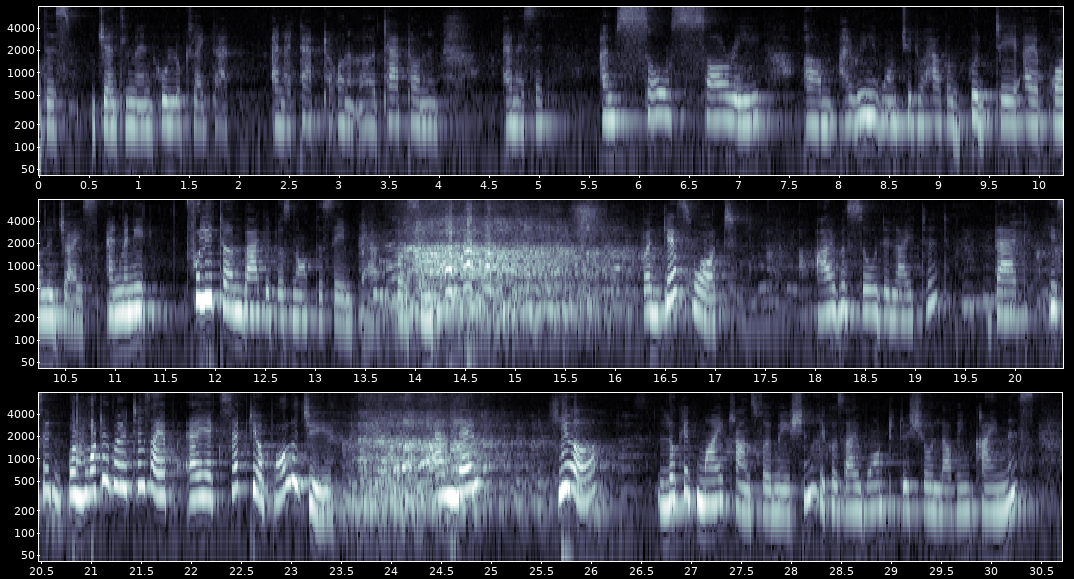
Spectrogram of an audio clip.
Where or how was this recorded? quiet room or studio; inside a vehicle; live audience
live audience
